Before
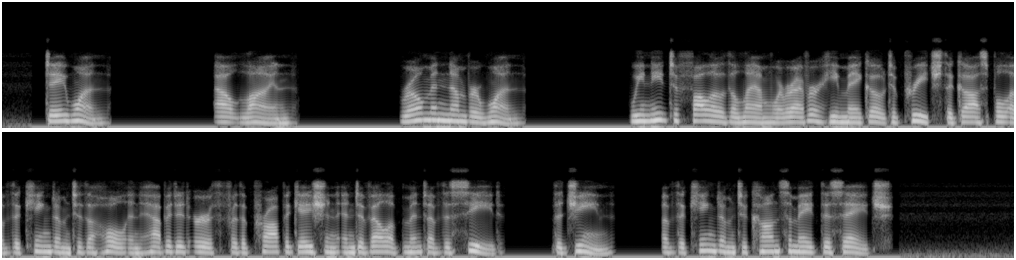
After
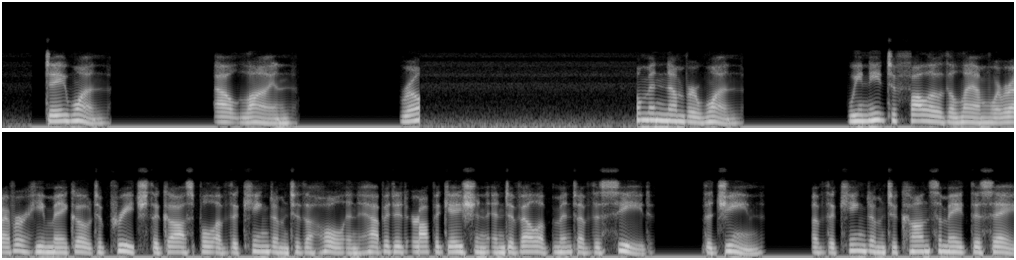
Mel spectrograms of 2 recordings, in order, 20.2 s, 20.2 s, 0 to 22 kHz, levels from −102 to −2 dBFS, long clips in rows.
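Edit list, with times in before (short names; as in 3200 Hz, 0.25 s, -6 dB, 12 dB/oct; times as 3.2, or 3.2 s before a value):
4.17 insert room tone 2.18 s
12.11–12.79 cut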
